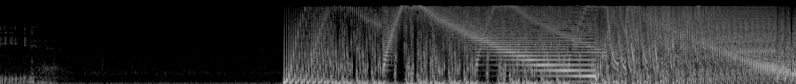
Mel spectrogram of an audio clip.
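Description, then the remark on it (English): A slicing, dicing sound effect: after nearly three seconds of near silence, a loud, harsh buzzing bursts in and keeps going, with whooshing pitch sweeps and whirring tones layered through it. “of slices and dices you hear is a very common sound I hear buzzing in my brain when I'm under the influence of a good dose of LSD.”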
